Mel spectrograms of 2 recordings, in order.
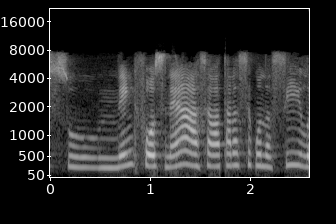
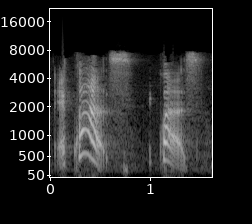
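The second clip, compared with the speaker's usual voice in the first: playful tease; 8 semitones higher, slower than usual. Acted. Teasing quiz answer.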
